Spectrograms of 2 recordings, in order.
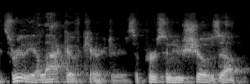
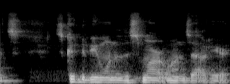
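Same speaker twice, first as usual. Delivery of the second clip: ordinary talk, nothing marked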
